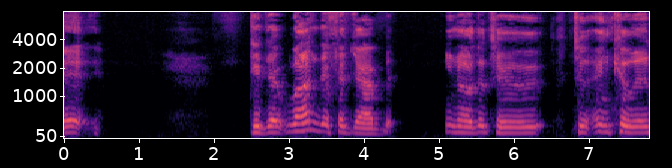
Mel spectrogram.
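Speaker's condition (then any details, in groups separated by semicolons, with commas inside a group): Cerebral palsy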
